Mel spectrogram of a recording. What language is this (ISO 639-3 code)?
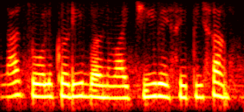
mar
